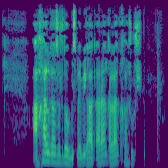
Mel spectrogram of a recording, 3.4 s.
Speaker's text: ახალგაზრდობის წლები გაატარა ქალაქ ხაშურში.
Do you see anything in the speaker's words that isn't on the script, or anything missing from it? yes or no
no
